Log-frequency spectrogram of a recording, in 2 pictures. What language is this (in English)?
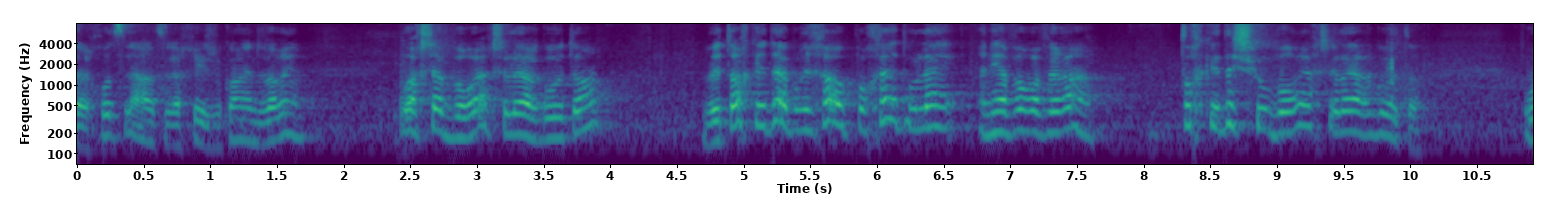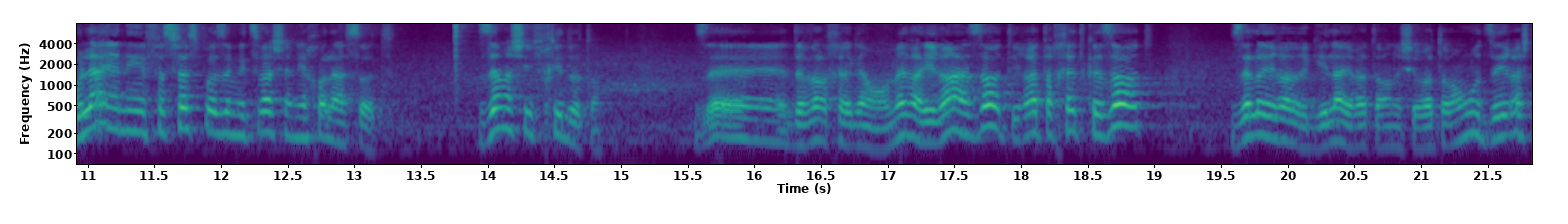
Hebrew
